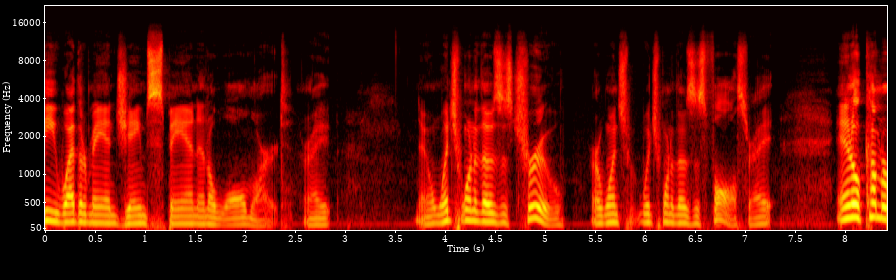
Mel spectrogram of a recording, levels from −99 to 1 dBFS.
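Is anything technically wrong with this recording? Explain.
Yes. From 5.19 s to 5.29 s the speech level falls abruptly by about 6 dB for roughly a tenth of a second, then snaps back. This is most likely one channel dropping out: if one side of a stereo signal goes silent and the two sides are summed to mono, the content shared by both channels halves in amplitude. The result is a brief dip in loudness with hard edges at both ends.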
